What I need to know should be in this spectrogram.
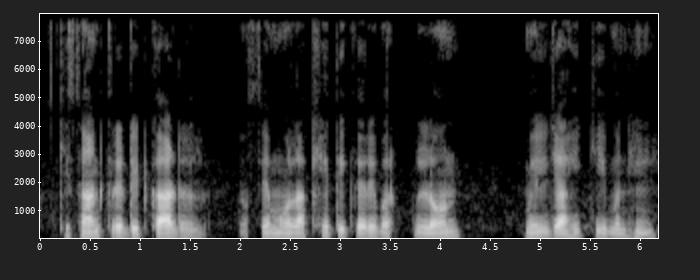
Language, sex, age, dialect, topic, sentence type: Chhattisgarhi, male, 18-24, Northern/Bhandar, banking, question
